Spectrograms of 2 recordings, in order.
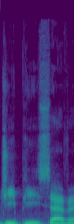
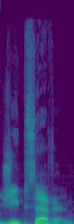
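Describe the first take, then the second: First: GP is said as two separate letters. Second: GP is said as one word, Jeep. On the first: This is how the speaker's group says it. "So we'll say" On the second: This is how other people say it. "other people will say it's a Jeep seven"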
